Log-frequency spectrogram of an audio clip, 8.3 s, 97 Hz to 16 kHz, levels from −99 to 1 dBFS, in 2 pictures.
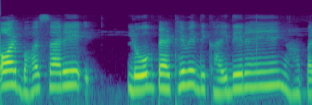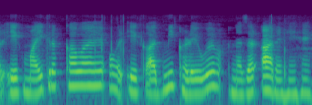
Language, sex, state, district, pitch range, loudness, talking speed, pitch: Hindi, female, Goa, North and South Goa, 175-245 Hz, -21 LUFS, 185 wpm, 210 Hz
